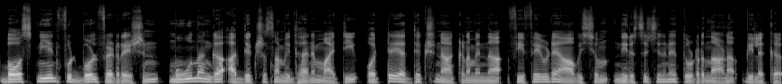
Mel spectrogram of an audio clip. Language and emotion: Malayalam, neutral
